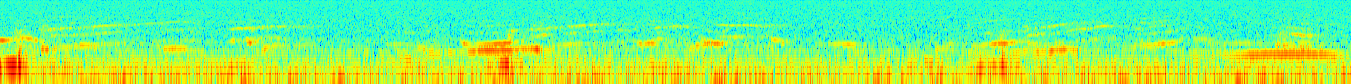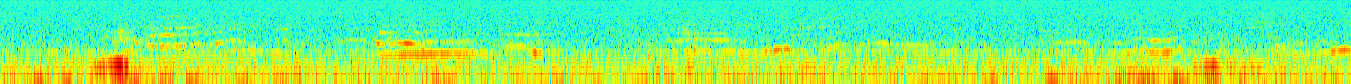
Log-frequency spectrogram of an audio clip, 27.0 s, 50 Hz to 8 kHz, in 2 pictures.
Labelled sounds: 0.4	1.9	humpback whale, 0.86 to 2.2 kHz
2.3	2.9	humpback whale, 1.3 to 1.7 kHz
4.0	4.2	humpback whale, 0.93 to 1.2 kHz
5.3	7.7	humpback whale, 0.80 to 1.9 kHz
9.8	11.8	humpback whale, 0.80 to 2.4 kHz
12.8	13.2	humpback whale, 0.86 to 1.1 kHz
15.0	15.5	humpback whale, 0.86 to 3.0 kHz
18.5	18.8	humpback whale, 0.90 to 1.1 kHz
20.5	20.8	humpback whale, 1.0 to 1.1 kHz

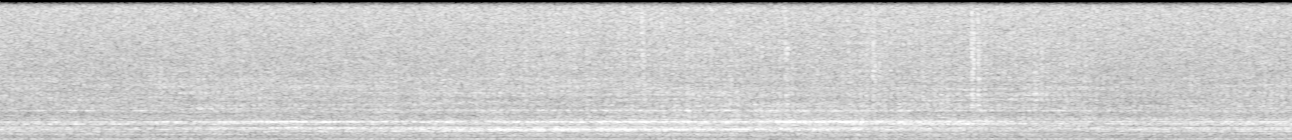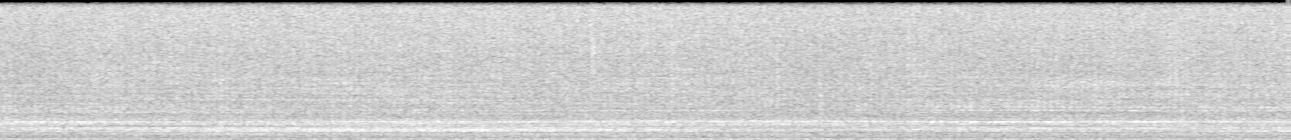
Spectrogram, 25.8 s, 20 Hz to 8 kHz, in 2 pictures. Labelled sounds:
2.6	2.9	vessel noise, 1.0 to 1.2 kHz

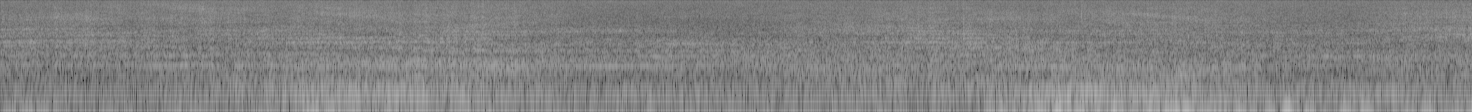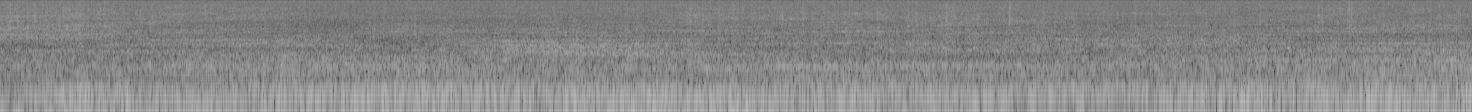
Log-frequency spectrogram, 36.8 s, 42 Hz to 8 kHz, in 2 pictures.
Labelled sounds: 8.4	8.7	vessel noise, 0.86 to 1.2 kHz
14.0	14.3	vessel noise, 4.0 to 4.3 kHz

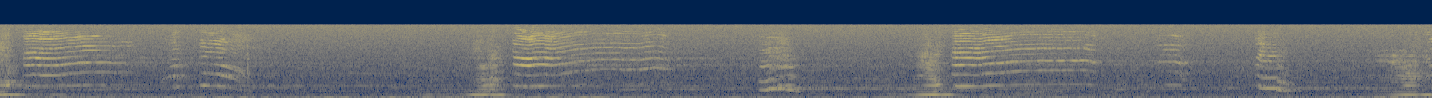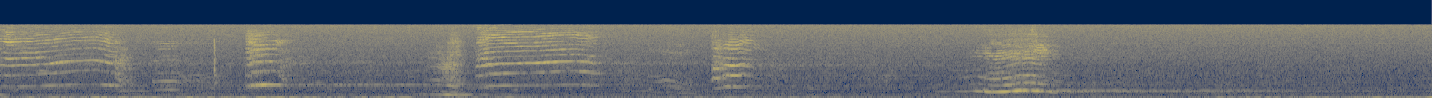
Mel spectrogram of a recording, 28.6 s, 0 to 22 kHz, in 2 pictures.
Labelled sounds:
0.2	1.3	humpback whale, 0.90 to 5.9 kHz
1.6	2.5	humpback whale, 0.80 to 4.2 kHz
5.1	6.7	humpback whale, 0.90 to 6.1 kHz
7.6	8.0	humpback whale, 0.83 to 1.5 kHz
9.5	11.9	humpback whale, 0.90 to 5.8 kHz
12.5	12.8	humpback whale, 0.80 to 3.7 kHz
13.8	15.6	humpback whale, 0.80 to 6.3 kHz
16.8	17.3	humpback whale, 0.99 to 5.2 kHz
18.6	22.0	humpback whale, 0.80 to 7.7 kHz
24.1	24.9	humpback whale, 0.80 to 5.2 kHz

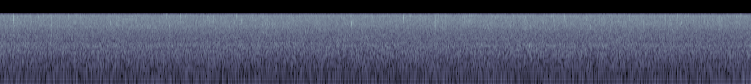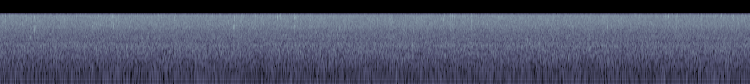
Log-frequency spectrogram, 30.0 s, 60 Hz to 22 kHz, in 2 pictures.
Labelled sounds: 2.4	2.7	killer whale, 5.5 to 5.7 kHz

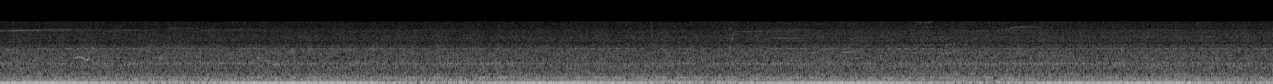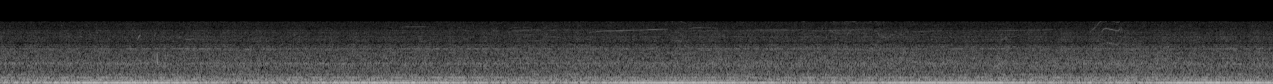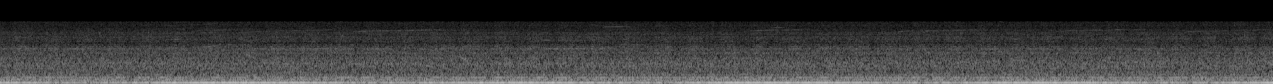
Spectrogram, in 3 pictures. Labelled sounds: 0.0	0.7	killer whale, southern resident, 4.8 to 8.0 kHz
1.7	2.0	killer whale, southern resident, 5.4 to 5.6 kHz
18.6	19.4	killer whale, southern resident, 4.6 to 5.2 kHz
20.2	20.6	killer whale, southern resident, 5.0 to 5.2 kHz
22.7	23.4	killer whale, southern resident, 4.8 to 5.2 kHz
29.0	29.4	killer whale, southern resident, 4.6 to 4.9 kHz
32.9	33.3	killer whale, southern resident, 4.9 to 5.1 kHz

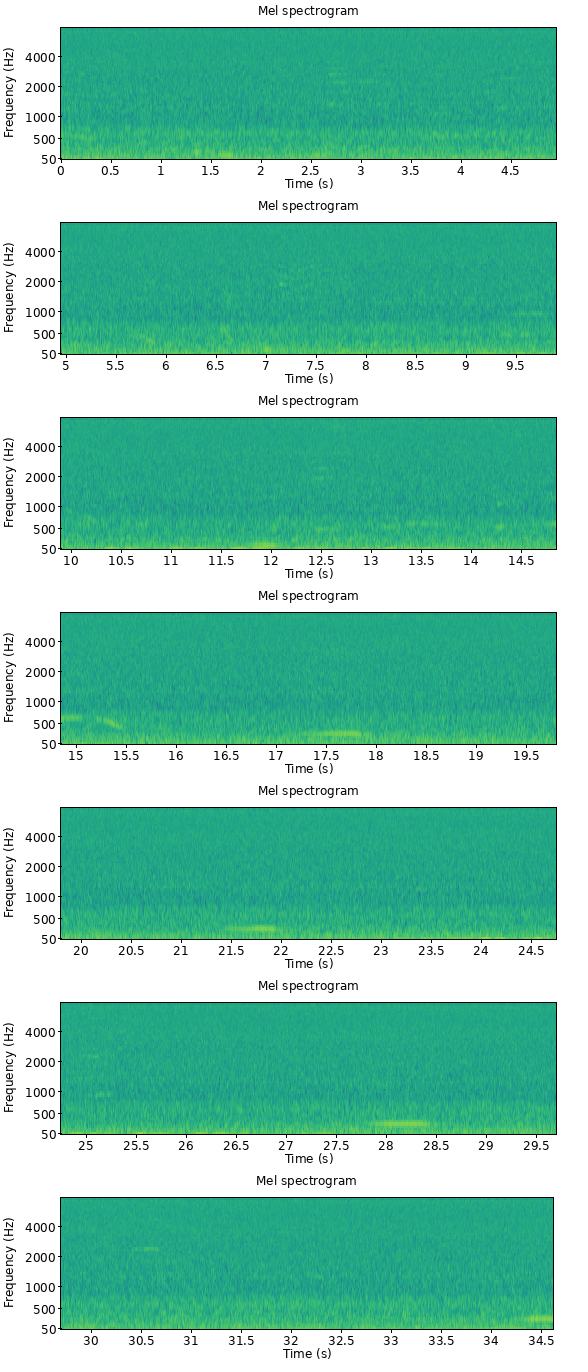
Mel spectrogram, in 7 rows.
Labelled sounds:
30.4	30.7	humpback whale, 2.3 to 2.5 kHz

